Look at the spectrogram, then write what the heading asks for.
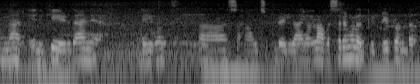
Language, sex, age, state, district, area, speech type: Malayalam, female, 30-45, Kerala, Kollam, rural, spontaneous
